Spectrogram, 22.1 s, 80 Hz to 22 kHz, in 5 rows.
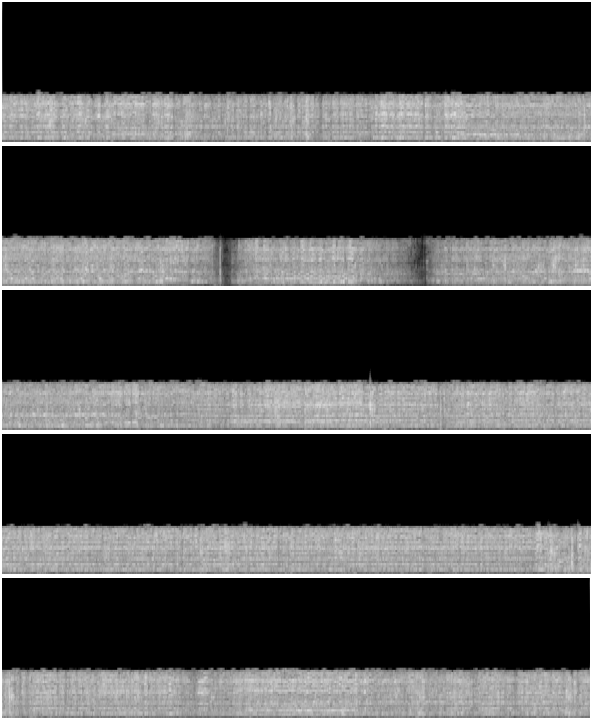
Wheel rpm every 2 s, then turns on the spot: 230, 230, 170, 110, 180, 210, 230, 230, 230, 230, 220.
none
